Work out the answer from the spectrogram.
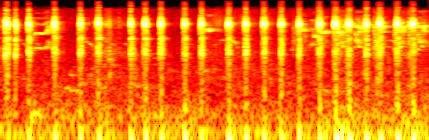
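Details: Young woodpecker (pelatuk ulam) calling steadily. Very high, squeaky notes repeat about four times a second, with a few faint lower chirps in the opening second.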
